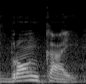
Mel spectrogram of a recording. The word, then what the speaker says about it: bronchi: What is the correct pronunciation of this word? This is not bronchi or bronchi or bronchi, this is bronchi.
